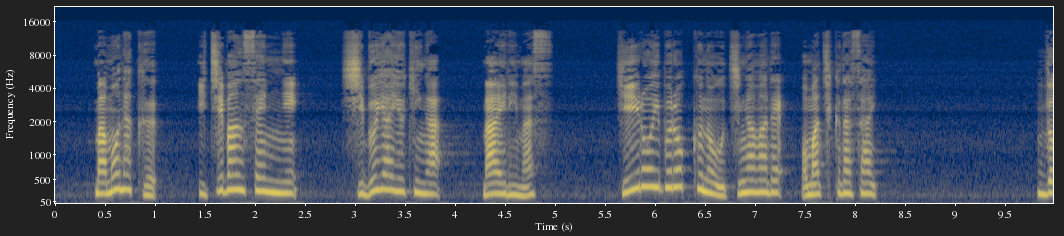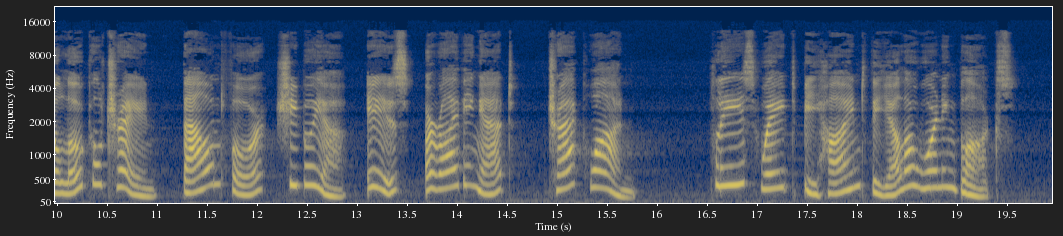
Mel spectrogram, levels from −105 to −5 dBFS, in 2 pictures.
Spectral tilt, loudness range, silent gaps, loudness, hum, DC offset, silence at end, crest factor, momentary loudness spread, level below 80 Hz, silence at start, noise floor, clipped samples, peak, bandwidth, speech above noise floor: -4 dB/octave; 3 LU; none; -25 LUFS; none; under 0.1%; 0.4 s; 22 dB; 10 LU; -72 dBFS; 0.4 s; -68 dBFS; under 0.1%; -6 dBFS; 14 kHz; 44 dB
